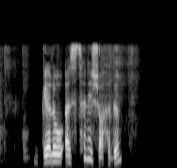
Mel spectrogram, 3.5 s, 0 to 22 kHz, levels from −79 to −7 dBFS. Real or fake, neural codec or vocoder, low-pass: real; none; 7.2 kHz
